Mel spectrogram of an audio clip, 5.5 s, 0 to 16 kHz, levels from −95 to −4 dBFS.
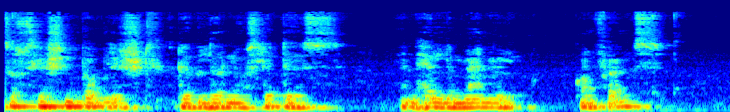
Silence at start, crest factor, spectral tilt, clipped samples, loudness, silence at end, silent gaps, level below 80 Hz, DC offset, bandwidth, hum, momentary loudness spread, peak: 0.05 s; 16 dB; -7.5 dB/octave; under 0.1%; -28 LUFS; 0.55 s; none; -46 dBFS; under 0.1%; 11 kHz; none; 12 LU; -12 dBFS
